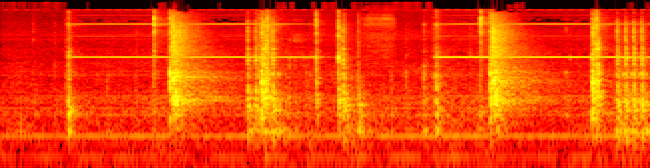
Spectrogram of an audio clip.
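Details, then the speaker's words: Forklift that will not start: sharp irregular clicks from the starter with no cranking and the engine never turns over; the starter is trying to move, while the gas solenoid plunger is under suspicion. "nothing that clicking sound that you hear it's actually from my starter so I see a bit closer see but it's trying to move"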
